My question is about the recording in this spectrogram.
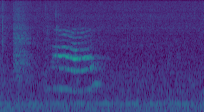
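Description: A house cat meowing once, faintly: a short, wavering call about half a second in.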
